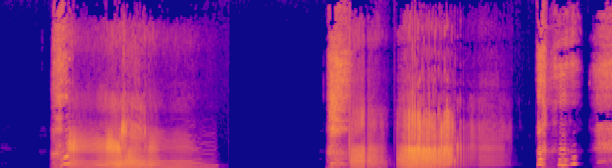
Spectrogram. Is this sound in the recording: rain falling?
no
